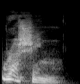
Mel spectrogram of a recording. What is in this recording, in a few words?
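"rushing", British English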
